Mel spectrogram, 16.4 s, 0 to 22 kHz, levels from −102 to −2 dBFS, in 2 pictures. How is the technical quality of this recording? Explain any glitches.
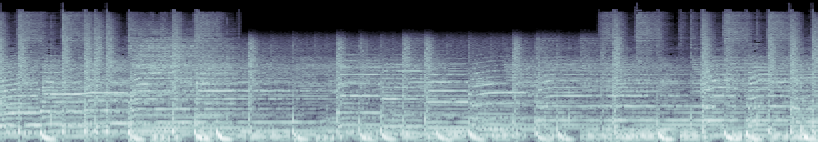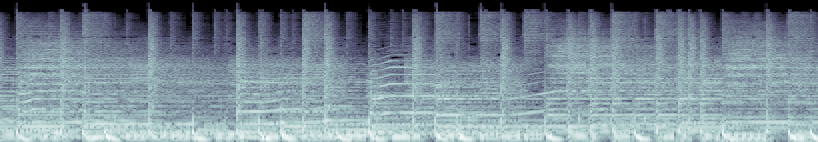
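The recording has one fault, from 2.32 to 6.08 s: digital radio blending to analogue. The receiver lost the digital stream and cross-faded, over about 100 ms, to the station's FM broadcast, then back. During that stretch the level drops by about 3 dB, and a steady hiss sits roughly 30 dB below the programme. Unlike a dropout or muting, the sound never stops. It becomes noisier, then returns intact.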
